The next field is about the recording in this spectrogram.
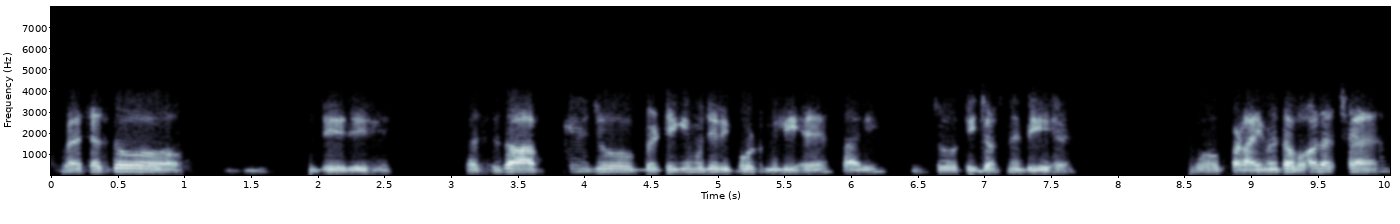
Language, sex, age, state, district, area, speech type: Urdu, male, 30-45, Delhi, Central Delhi, urban, conversation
